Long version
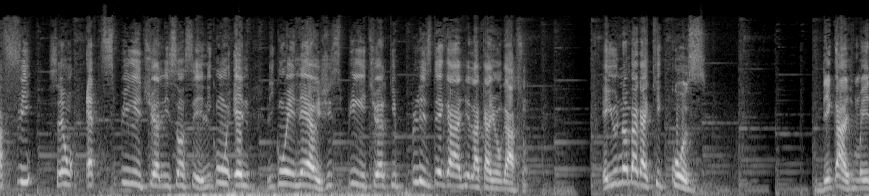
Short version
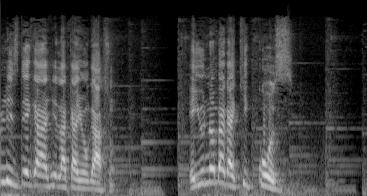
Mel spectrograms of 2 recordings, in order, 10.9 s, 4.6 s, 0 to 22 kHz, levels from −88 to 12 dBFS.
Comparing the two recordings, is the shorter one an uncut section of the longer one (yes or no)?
yes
